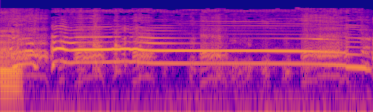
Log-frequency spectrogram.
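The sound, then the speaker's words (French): A rooster crows loudly in one long, drawn-out call, while hens cluck softly underneath with a steady, uneven pecking rhythm. “Alors vous les entendez, les grenouilles, les canards, les poules et les coqs qui sont à côté de nous.”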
